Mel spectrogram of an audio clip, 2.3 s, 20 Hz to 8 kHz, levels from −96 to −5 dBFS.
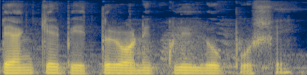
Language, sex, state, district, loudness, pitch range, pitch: Bengali, male, West Bengal, Cooch Behar, -19 LUFS, 105-115 Hz, 110 Hz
